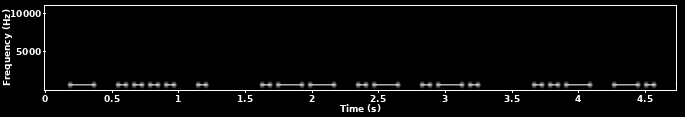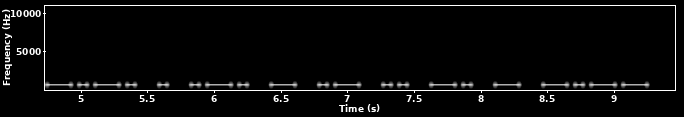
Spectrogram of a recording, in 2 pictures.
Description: Morse code, heard as a keyed tone, about 20 wpm, 700 Hz. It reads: THE WAR UNCERTAINTY
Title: Sentences with 6-Word Phrases - 20wpm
